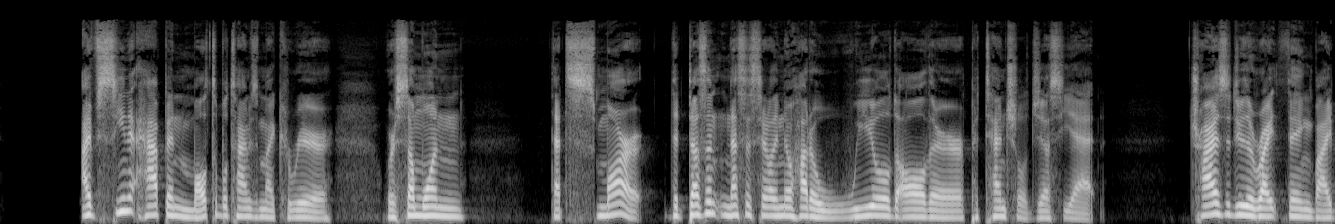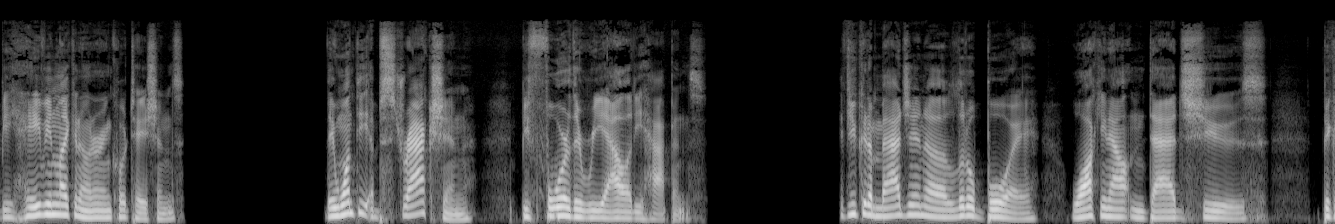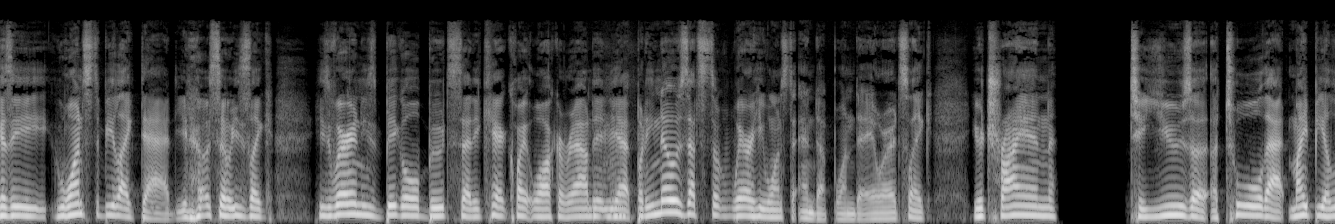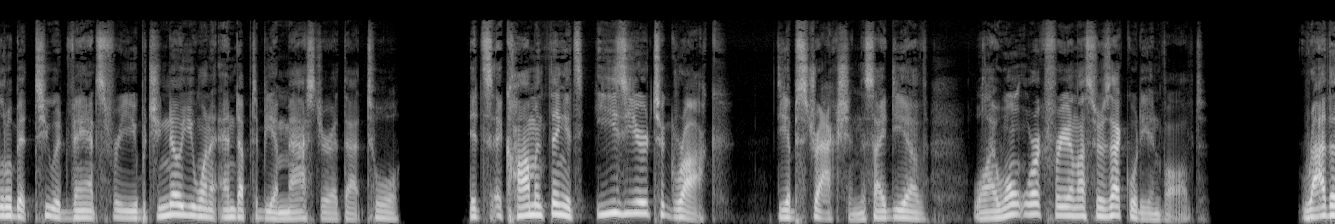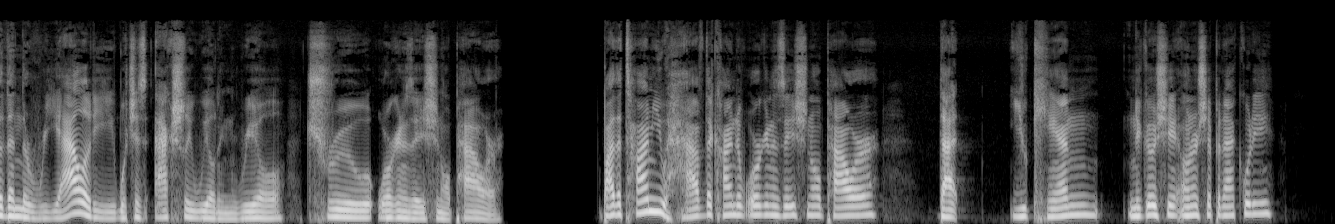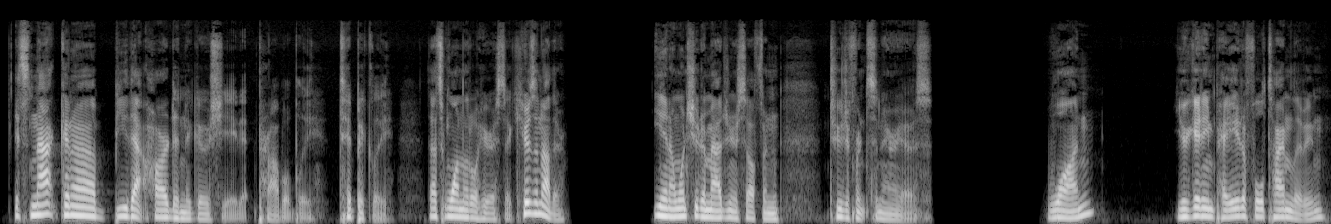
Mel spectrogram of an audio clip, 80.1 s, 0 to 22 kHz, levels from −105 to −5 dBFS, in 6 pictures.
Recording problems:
none

